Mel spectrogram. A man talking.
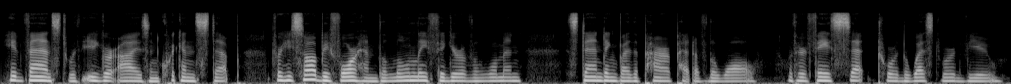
No: female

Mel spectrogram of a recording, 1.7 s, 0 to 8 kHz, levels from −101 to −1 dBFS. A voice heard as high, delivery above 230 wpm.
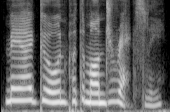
Yes: very high, 265 Hz; fast, 280 wpm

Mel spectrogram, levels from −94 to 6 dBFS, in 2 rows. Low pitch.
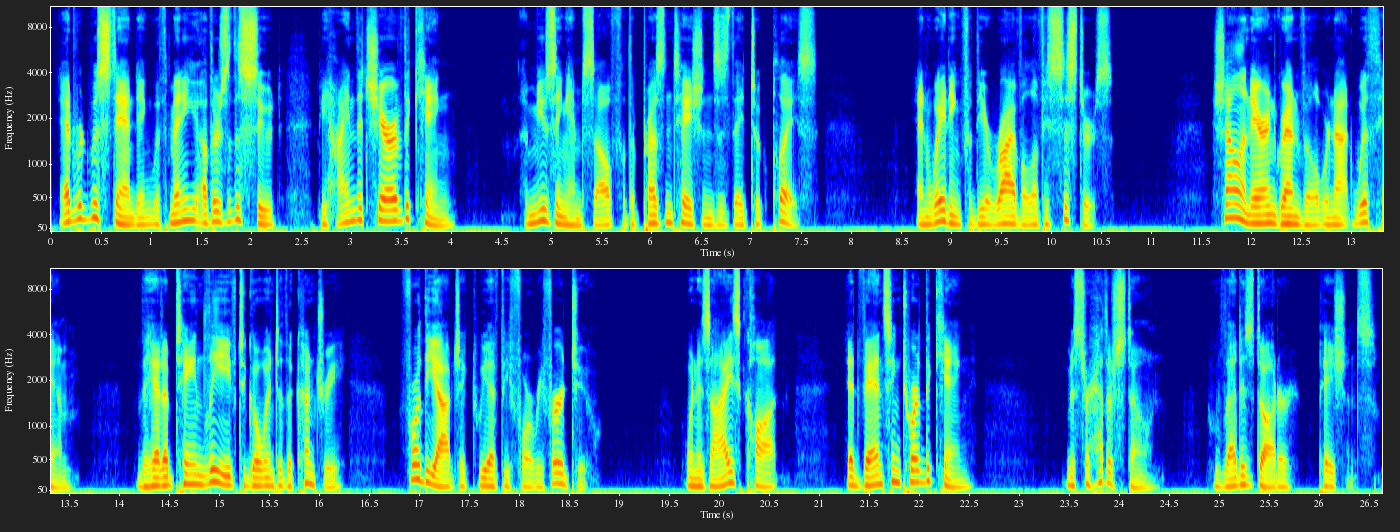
Yes: low, 120 Hz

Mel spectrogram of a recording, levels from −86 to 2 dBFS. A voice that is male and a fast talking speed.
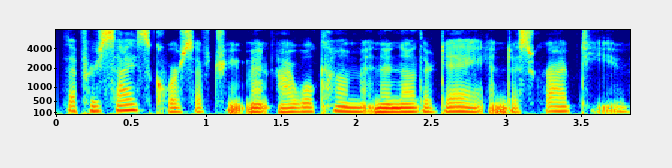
No: female; fast, 235 wpm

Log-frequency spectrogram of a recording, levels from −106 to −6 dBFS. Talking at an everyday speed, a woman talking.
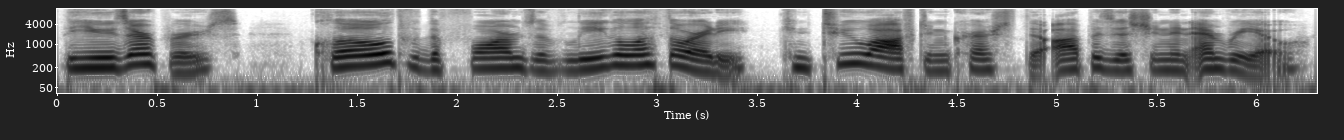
Yes: average, 160 wpm; female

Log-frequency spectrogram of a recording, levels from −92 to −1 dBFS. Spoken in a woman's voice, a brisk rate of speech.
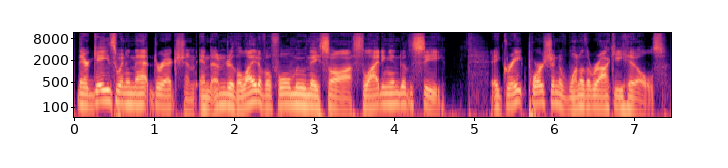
No: male; fast, 235 wpm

